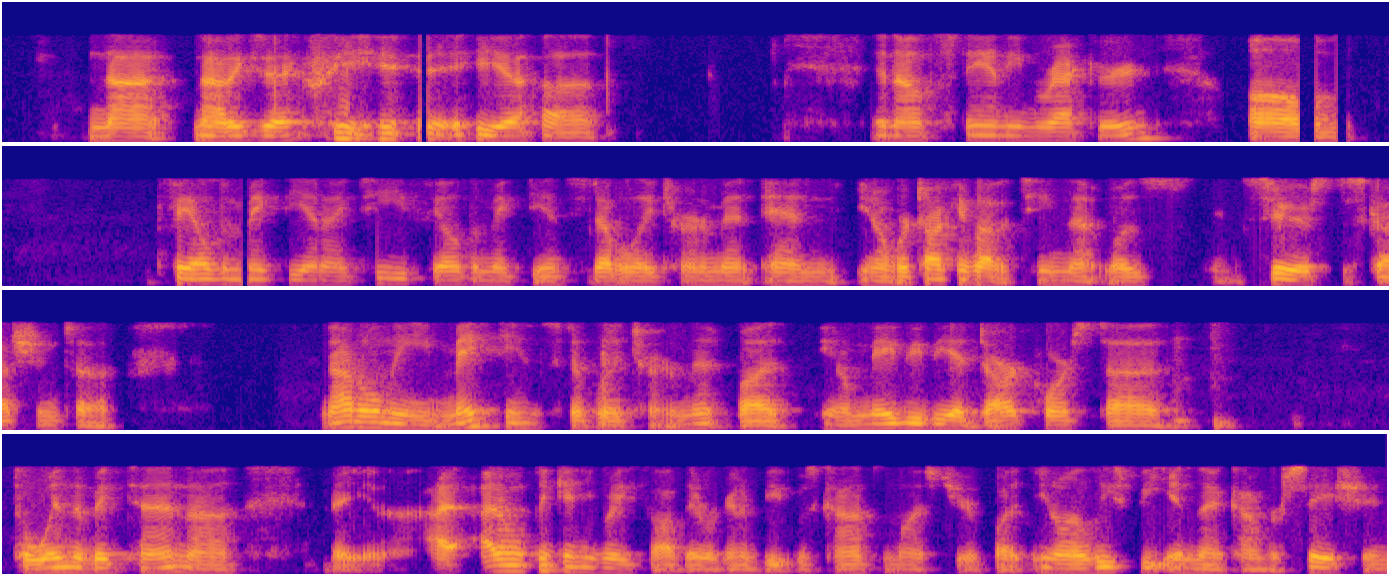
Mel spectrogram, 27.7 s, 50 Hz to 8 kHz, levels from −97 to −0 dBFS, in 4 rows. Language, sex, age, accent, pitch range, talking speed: English, male, 20-39, American, 85-100 Hz, 170 wpm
